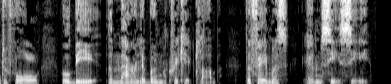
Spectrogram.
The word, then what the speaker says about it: Marylebone: The pre-mutant pronunciation of one particular station is Marylebone. The mutant pronunciation on the Bakerloo line, spoken by a young woman's recorded voice, is Marylebone.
